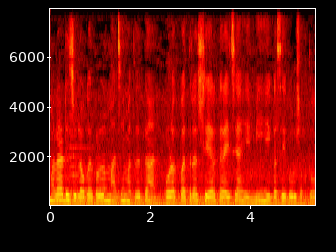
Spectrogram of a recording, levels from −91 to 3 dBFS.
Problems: none marked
